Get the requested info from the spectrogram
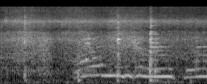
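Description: A metal spatula stirring and scraping neem leaves and eggplant frying in oil in a metal karai: steady sizzling with sharp clicks of the spatula on the pan, two louder ones past the middle.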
